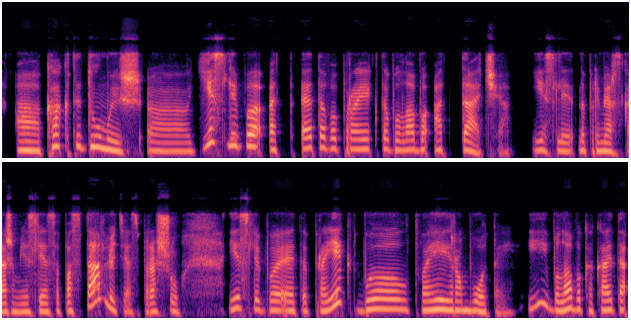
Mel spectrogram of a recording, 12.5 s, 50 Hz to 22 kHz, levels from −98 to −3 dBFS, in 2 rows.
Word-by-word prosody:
А 195 -1 +2
как 275 +6 0
ты 275 - -3
думаешь, 230 -8 +4
а, 180 -1 -5
если 295 0 +2
бы 280 0 +4
от 215 -5 0 0.2
этого 240 0 0
проекта 220 0 -2
была 205 0 -2
бы 205 0 -3
отдача, - - +1 0.2
если, 190 -2 -4
например, 180 -2 -2
скажем, 170 +6 +1
если 165 +1 -3
я 170 - 0
сопоставлю, 180 +5 +3
тя - - -7
спрошу. 170 +4 +1 0.5
Если 225 -1 -1
бы 200 0 -5
это 190 -2 0
проект 200 - +2
был 215 +2 +1
твоей 200 +2 +2
работой, 175 -8 -3
и 320 +8 -4
была 205 0 +2
бы 215 - -3
какая-то 200 0 -1
195 Hz, 155 wpm, -26 LUFS, 180-220 Hz, 0.5 s, думаешь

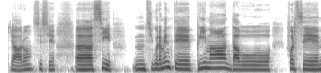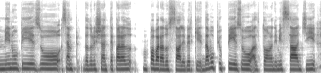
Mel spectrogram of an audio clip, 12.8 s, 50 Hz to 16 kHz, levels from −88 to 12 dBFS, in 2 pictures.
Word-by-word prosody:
Chiaro. 180 +2 -4
Sì, 200 +1 -10
sì, 180 0 -7 0.4
ehm, 185 -1 +5
sì, 185 +1 -1 0.4
mhmm, 195 +1 -2
sicuramente 210 0 0
prima 240 +2 +3
davo 180 -2 -1 0.3
forse 190 -3 -1
meno 210 +2 0
peso, 210 -1 -1
sempr 205 +3 -3
da 190 -2 -7
adolescente 190 0 -2
parado 200 +1 +2 0.2
un 195 -1 -7
po' 215 +2 +2
paradossale, 185 -3 +3
perché 175 -1 -5
davo 205 +7 +2
più 215 -4 -8
peso 200 -2 +1
al 175 -3 0
tono 180 -1 -2
dei 175 - -5
messaggi 190 +2 +3
195 Hz, 125 wpm, -24 LUFS, 185-210 Hz, 0.4 s, ehm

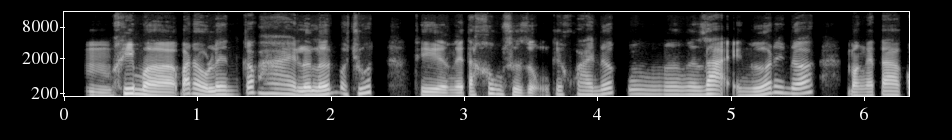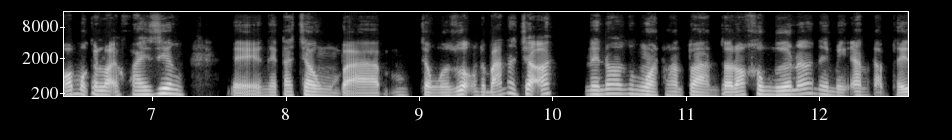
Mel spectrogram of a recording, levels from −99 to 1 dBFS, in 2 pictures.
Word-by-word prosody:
Ừm, 130 -5 -5
khi 210 - +5
mà 140 -8 +6
bắt 200 - +3
đầu 190 -6 +4
lên 165 +2 +2
cấp 235 +7 0
2, 200 -4 -1
lớn 155 +1 +4
lớn 170 +7 +4
một 215 -5 -6
chút 215 +6 -1 0.3
thì, 140 -2 +1
ờ, 125 - +2
người 120 0 +2
ta - - -1
không 185 +5 -3
sử 140 -6 -2
dụng 125 - -6
cái 170 - -7
khoai 165 -1 -4
nước, 200 +6 -2
ưm, 180 -1 -7
ng 170 -1 -3
ng 165 -1 -1
dại 185 +1 +3
ngứa 145 +8 +1
đấy 245 0 -3
nữa, 215 +2 +1 0.3
mà 135 - 0
người 135 +1 -2
ta 155 0 +1
có 165 - +1
một 180 0 -2
cái 170 - -1
loại 160 - +2
khoai 165 0 -1
riêng 205 +1 +4 0.3
để - - -1
người 130 - -4
ta 145 - -3
trồng 140 -5 0
và, 120 0 +1
ừm, 135 +1 -15
trồng 125 -2 -1
ở 125 - -2
ruộng 170 -4 +2
để - - -5
bán - - +1
ở 220 - -4
chợ - - +3
á, - - +3 0.3
nên 175 +1 -1
nó 195 0 0
ngọt 165 -7 0
hoàn 145 -2 -6
toàn, 130 -5 0
do 135 - +4
đó 150 +3 +3
không 170 -1 -2
ngứa 160 +2 +3
nữa 190 +4 0
nên 170 -4 -4
mình 130 -2 -6
ăn 145 -1 -1
cảm - - -7
thấy 125 +1 +1
165 Hz, 315 wpm, -23 LUFS, 140-185 Hz, 0.3 s, mà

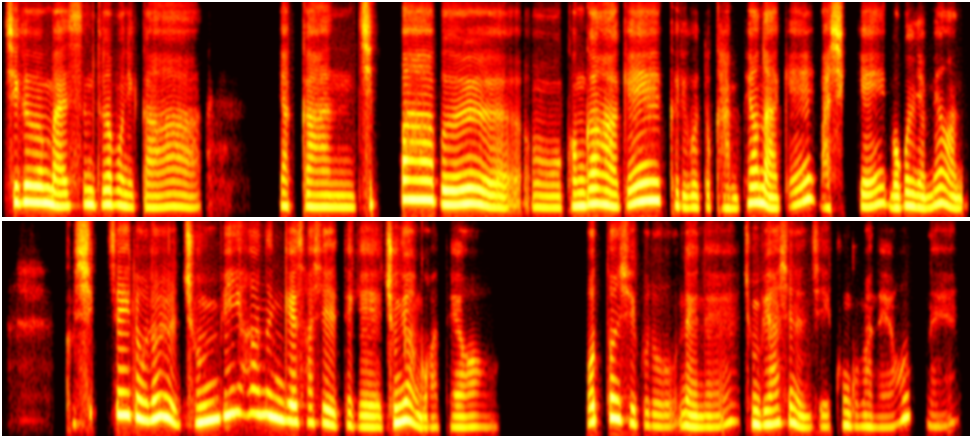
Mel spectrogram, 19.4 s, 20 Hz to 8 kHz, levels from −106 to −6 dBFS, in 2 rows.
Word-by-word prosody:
지금 225 -1 +5
말씀 180 +2 0
들어보니까 170 -4 -5 0.8
약간 165 -2 -5
집밥을 205 - +3
어 155 -1 -8
건강하게 205 +6 +3
그리고 160 -3 -7
또 160 +1 -13
간편하게 185 - -1
맛있게 170 +5 -2
먹으려면 160 +1 -2 0.7
그 - - -19
식재료를 290 - +3
준비하는 300 - +3
게 230 -2 +4
사실 210 -4 -3
되게 155 -3 -7
중요한 210 +5 +3
것 140 - -9
같아요. 150 +1 -12 1.0
어떤 245 +6 +3
식으로 175 -9 -8
네네. 155 +5 -7
준비하시는지 185 -5 -3
궁금하네요. 155 - -10
네. 170 +5 -22
180 Hz, 230 characters per minute, -22 LUFS, 160-220 Hz, 1.0 s, 지금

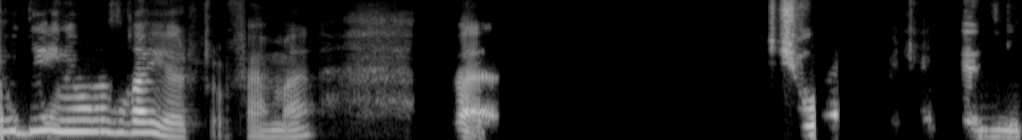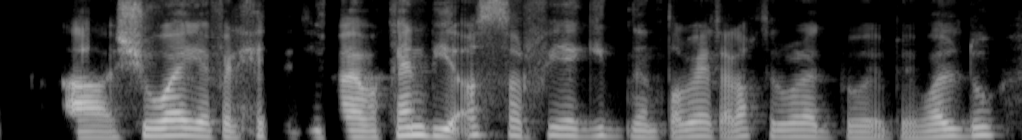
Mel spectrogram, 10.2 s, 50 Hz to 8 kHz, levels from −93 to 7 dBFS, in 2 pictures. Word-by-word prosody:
بتضايقني 250 +1 +3
وأنا 240 0 +3
صغير 220 - +2
ف - - -22
فاهمة؟ 140 +4 -6 0.7
ف - - +1 1.5
شوي - - +4 0.4
في 485 - -41
الحتّة 475 - -8
دي 130 -2 -4 0.4
آه. 120 0 +4
شوية 155 +3 +5
في 135 - -4
الحتّة 120 -3 -7
دي. 130 - -9
فكان 135 +6 +4
بيأثّر 165 +1 +1
فيّا 160 -2 -2
جدًا 140 -3 -7
طبيعة 140 +3 -2
علاقة 150 +1 -4
الولد 135 -3 -3
بو 120 0 -6
بوالده. 150 +6 -2
150 Hz, 140 wpm, -25 LUFS, 135-170 Hz, 1.5 s, شوية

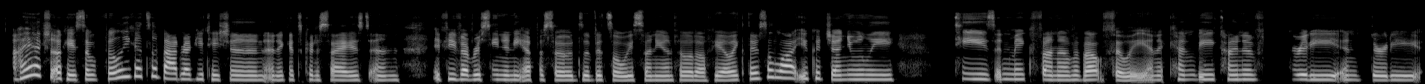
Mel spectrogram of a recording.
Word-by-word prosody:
I 280 +4 +1
actually 420 - +2
okay, 230 -5 +2
so 225 +1 -1
Philly 310 +7 +3
gets 380 +1 -1
a 375 - +2
bad 260 -5 +4
reputation 215 -4 -1
and 200 - -2
it 200 - -3
gets 215 -1 -5
criticized 200 -1 0
and 205 0 -4 0.3
if 235 +1 -5
you've 240 -2 0
ever 225 0 +4
seen 225 0 -4
any 210 -1 0
episodes 200 -1 -1
of 205 0 -1
It's 205 0 -1
Always 195 0 +1
Sunny 195 0 -1
in 200 0 -1
Philadelphia, 195 -1 +1
like 205 +1 0
there's 265 0 0
a - - +4
lot 300 -4 +5
you - - 0
could 275 -1 -4
genuinely 225 0 0 0.6
tease 245 -3 -1
and 245 - -3
make 240 0 -2
fun 210 -2 +1
of 205 0 +1
about 210 0 +2
Philly, 185 -2 +1
and - - -3
it 205 - -6
can 225 -1 -5
be 230 0 0
kind 225 0 -2
of 225 0 -1 0.3
gritty 220 -2 +1
and 215 -1 -5
dirty 200 0 0
215 Hz, 205 wpm, -23 LUFS, 205-235 Hz, 0.6 s, lot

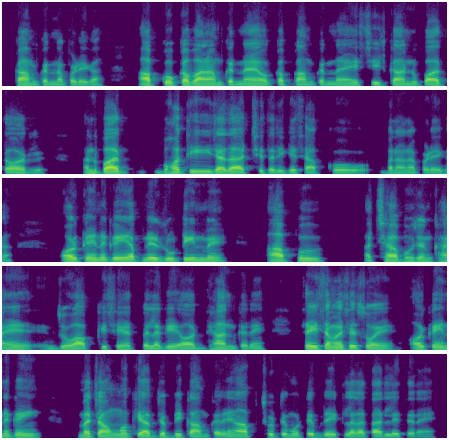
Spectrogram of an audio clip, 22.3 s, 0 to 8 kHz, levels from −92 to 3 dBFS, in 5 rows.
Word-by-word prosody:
काम 120 -2 +3
करना 110 -1 -3
पड़ेगा। 105 +1 -4 0.4
आपको 120 +2 +4
कब 120 -1 +5
आराम 115 0 +4
करना 115 0 -1
है, 120 0 +2
और 115 - -4
कब 115 - -2
काम 110 0 0
करना 115 +2 -5
है? 130 +1 -2
इस 130 -1 -7
चीज़ 115 -2 -4
का 120 -2 +3
अनुपात 115 +1 +1
और 115 -2 0 0.4
अनुपात 130 +2 +7 0.3
बहुत 145 +4 0
ही 150 -1 0
ज़्यादा 130 -1 +6
अच्छे 120 +1 -4
तरीके 115 -1 -3
से 110 - -4
आपको 105 0 -4
बनाना 110 -1 -4
पड़ेगा 110 +8 -6 0.6
और 135 +1 +7
कहीं 140 -1 +3
न 145 - +2
कहीं 145 +1 +4
अपने 145 +1 +3
रूटीन 125 +3 +1
में, 115 -5 -2 0.4
आप 120 +1 +3 0.7
अच्छा 125 -2 +2
भोजन 115 0 -4
खाएँ 115 +3 -3 0.2
जो 115 0 -3
आपकी 110 +1 +1
सेहत 115 -1 -5
पे - - 0
लगे 115 +2 -1
और 115 -1 +1
ध्यान 125 +3 -2
करें, 130 +4 -5 0.4
सही 140 -1 +6
समय 140 -1 +2
से 145 +2 +2
सोएँ। 125 -6 -1 0.2
और 135 +1 +1
कहीं 135 0 +2
न 135 0 -1
कहीं 140 +1 -2 0.4
मैं 125 - +5
चाहूँगा 130 +3 +2
कि - - +3
आप 130 -1 +4
जब 120 - 0
भी 140 - -1
काम 115 -1 0
करें, 145 +9 -2
आप 165 -2 +1
छोटे-मोटे 135 0 -2
ब्रेक 130 -2 -3
लगातार 120 +1 +1
लेते 110 -2 -3
रहें। 105 +1 -13
120 Hz, 185 wpm, -22 LUFS, 115-130 Hz, 0.7 s, अनुपात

